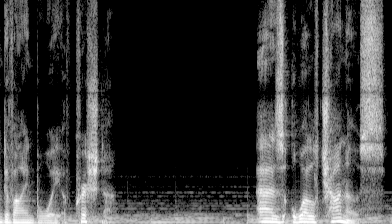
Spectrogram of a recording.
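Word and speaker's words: Velchanos: As Welchanos, pronounced Velkanos, is potentially a dialectical version of the Sanskrit Balakana.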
